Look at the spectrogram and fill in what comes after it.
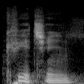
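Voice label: "April", Polish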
